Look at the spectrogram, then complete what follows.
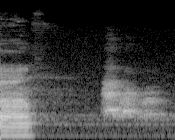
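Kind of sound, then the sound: animal, dog barking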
